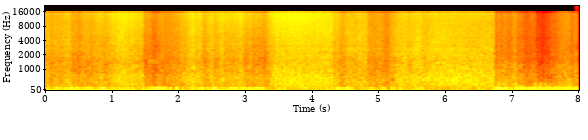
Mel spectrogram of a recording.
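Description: Strong gusting wind rushing through bare winter forest trees, with heavy wind buffeting on the microphone. A stronger gust swells about halfway through and eases off again near the end.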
